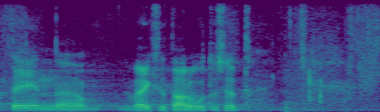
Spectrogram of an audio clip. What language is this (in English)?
Estonian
